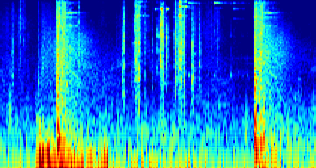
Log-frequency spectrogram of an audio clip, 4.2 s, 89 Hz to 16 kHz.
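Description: M4 rifle fire rattles out in short bursts during a video game sniper match, with a couple of louder volleys and scattered sharp clicks between them.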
